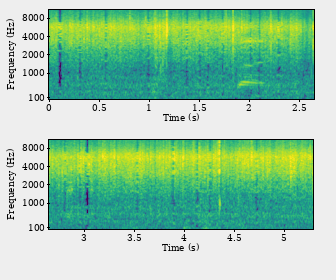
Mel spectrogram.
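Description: Rain hitting a moving car's roof and windshield over steady road noise, heard inside the cabin, with a few sharp drop-like ticks.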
